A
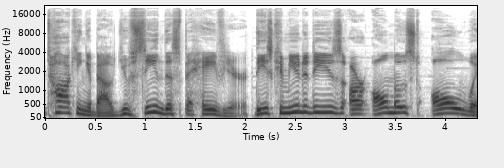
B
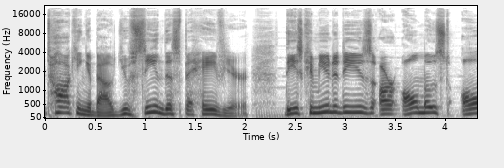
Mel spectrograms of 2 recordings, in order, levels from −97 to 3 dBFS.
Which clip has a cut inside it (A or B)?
A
